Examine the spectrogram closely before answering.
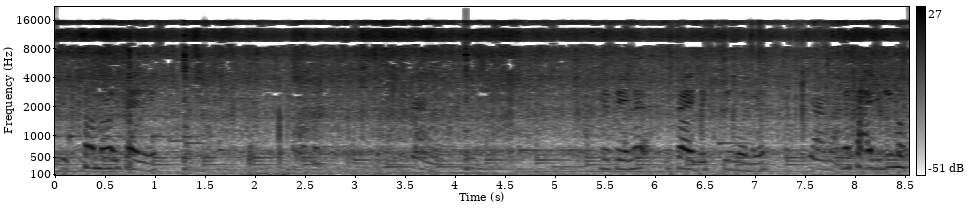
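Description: Egg fried rice sizzling in a hot wok as a metal ladle stirs and tosses it, with short scrapes against the pan.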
